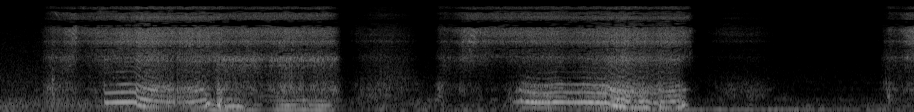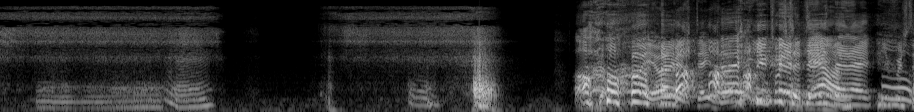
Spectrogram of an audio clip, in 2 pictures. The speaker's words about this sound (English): I got a bit of audio from …. He's snoring the other night.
